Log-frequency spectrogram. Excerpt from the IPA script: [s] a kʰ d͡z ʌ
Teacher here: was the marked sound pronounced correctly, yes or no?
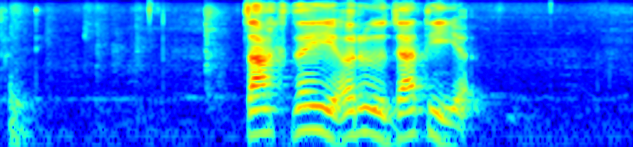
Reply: no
